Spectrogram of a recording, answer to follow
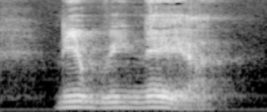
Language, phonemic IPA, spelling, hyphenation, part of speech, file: Dutch, /niu̯.ɣiˈneː.jaː/, Nieuw-Guinea, Nieuw-‧Gu‧in‧ea, proper noun, Nl-Nieuw-Guinea.ogg
- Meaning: New Guinea (large island)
